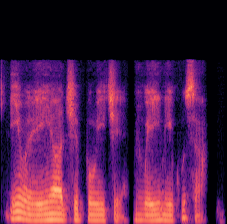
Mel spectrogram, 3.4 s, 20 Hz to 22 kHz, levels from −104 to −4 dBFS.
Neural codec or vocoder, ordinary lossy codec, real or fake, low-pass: codec, 16 kHz, 1.1 kbps, Voila-Tokenizer; none; fake; none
